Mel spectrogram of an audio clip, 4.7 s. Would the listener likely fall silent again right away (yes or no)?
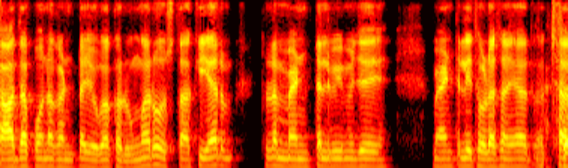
no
